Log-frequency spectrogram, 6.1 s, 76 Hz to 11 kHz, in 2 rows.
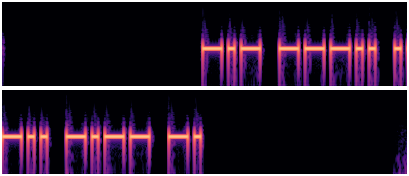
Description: Morse code, heard as a keyed tone, about 29 wpm, 700 Hz. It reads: K8LYN
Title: Speed Racing - USA 1x3 Call Signs 25wpm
